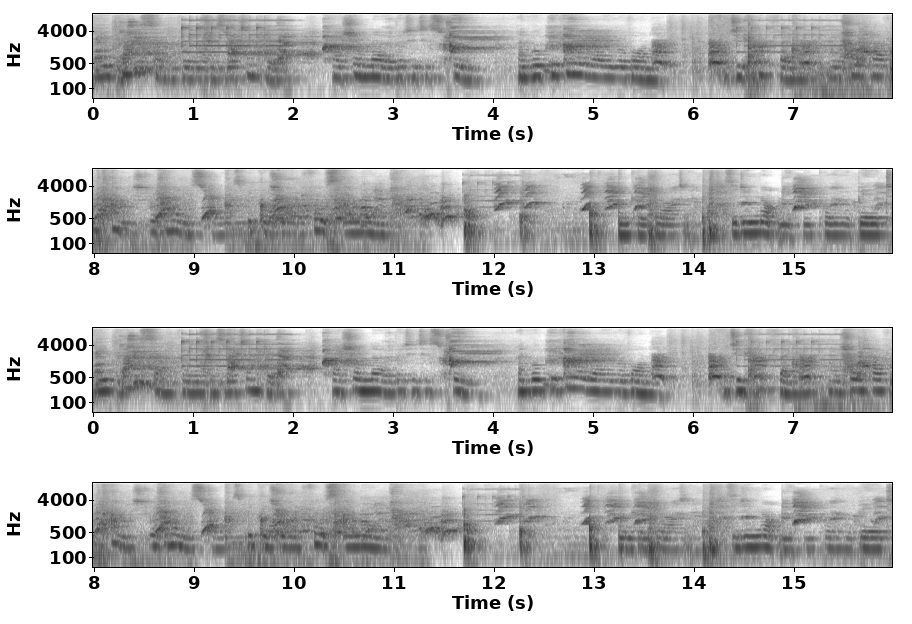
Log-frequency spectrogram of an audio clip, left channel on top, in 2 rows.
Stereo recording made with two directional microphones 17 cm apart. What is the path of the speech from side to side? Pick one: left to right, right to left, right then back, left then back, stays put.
right to left.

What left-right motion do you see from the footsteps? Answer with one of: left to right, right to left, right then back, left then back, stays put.
right then back.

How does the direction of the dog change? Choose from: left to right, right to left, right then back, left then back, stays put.
left then back.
